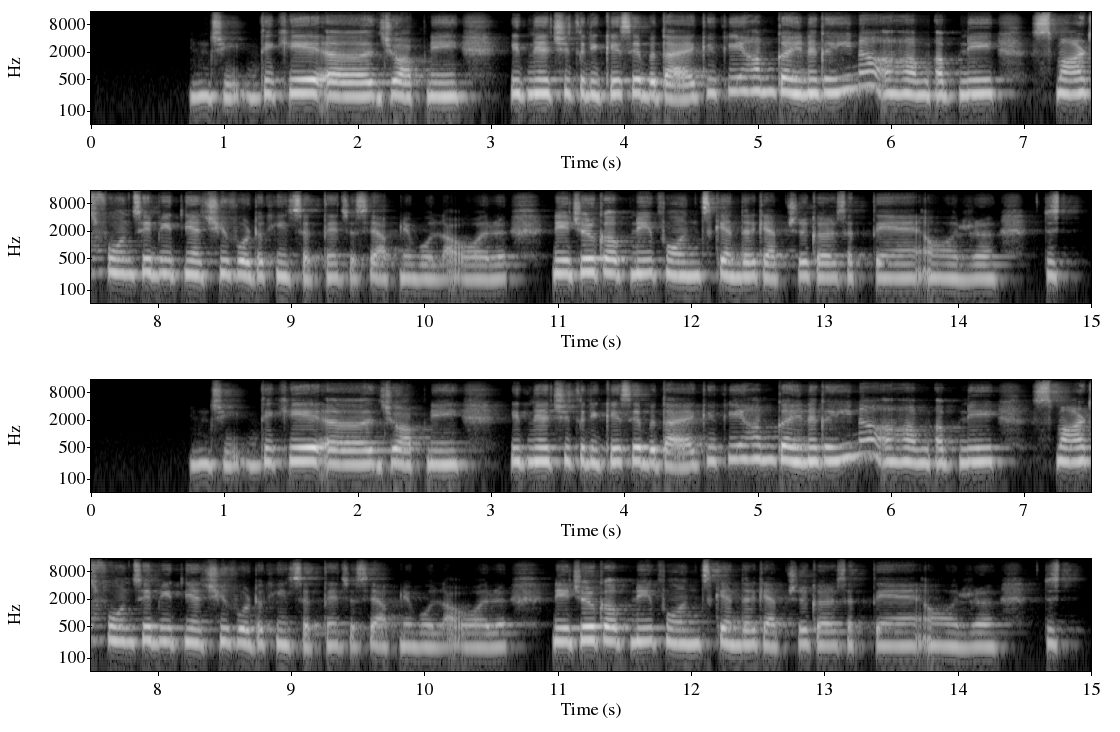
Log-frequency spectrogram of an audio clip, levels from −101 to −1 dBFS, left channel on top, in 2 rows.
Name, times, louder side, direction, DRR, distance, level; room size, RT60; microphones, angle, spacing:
voice 1, 0.7-14.8, left 1 dB, 30° left, 11 dB, 1.0 m, -30 dB
26.5 x 10.5 x 4.1 m, 0.36 s
head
